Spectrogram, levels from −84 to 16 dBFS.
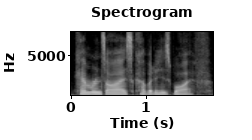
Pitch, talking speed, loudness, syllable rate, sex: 190 Hz, 160 wpm, -15 LUFS, 5.0 syllables/s, female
